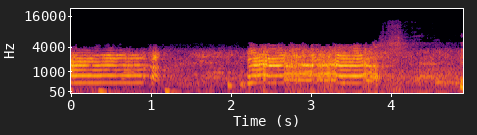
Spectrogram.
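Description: A goat bleats in two long, wavering, nasal cries separated by a short pause, loud, with faint background noise and no talking.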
